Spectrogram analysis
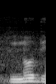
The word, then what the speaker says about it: নদী: ১ number দেখি, যদি প্রদত্ত শব্দে দীর্ঘ ইকার থাকে তাহলে উচ্চারণ হবে হ্রস্ব ইকার। যেমন নদী একটা শব্দ, আমরা দেখতে পাচ্ছি কি এখানে দীর্ঘ ইকার আছে, উচ্চারণে কী হবে হ্রস্ব ইকার।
